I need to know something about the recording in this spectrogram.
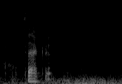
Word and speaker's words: Thaco: Here's Taco. the spell that the witch must have cast on Ellen. The incantation is Kala Ingma Thaco. Thaco. Not taco.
